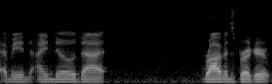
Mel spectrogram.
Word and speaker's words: Ravensburger: mean I know that Robin's burger which I found out how to pronounce properly there because for the longest time I called them Ravensburger um it turns out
